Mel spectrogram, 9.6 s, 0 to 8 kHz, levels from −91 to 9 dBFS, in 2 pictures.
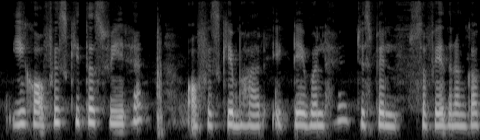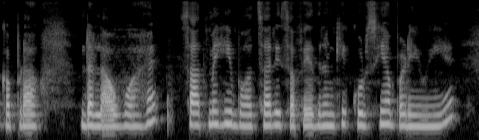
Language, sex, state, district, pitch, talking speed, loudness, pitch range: Hindi, female, Uttar Pradesh, Etah, 225 Hz, 205 wpm, -28 LUFS, 210-240 Hz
